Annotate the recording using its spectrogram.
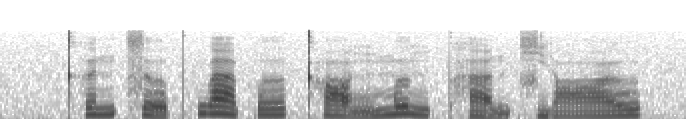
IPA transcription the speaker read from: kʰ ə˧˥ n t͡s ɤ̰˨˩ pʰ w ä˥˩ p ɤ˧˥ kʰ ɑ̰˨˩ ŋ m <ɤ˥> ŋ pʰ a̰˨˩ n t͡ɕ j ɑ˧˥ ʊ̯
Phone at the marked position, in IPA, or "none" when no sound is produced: ɤ˥˩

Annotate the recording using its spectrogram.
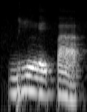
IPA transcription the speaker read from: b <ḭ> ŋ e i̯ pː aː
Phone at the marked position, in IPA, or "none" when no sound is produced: i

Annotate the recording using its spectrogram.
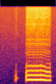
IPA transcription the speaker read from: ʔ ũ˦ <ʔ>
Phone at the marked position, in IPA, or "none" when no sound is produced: none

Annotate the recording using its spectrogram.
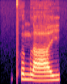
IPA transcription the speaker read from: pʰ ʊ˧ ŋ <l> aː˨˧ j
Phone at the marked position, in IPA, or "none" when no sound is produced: l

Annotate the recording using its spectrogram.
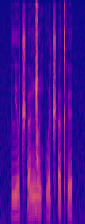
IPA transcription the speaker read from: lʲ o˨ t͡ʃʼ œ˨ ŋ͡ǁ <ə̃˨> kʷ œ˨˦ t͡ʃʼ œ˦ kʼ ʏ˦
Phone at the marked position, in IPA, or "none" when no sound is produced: ə̃˨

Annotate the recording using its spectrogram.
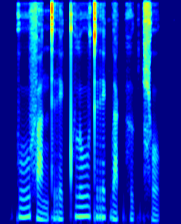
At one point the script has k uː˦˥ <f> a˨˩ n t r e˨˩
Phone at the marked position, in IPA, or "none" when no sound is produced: f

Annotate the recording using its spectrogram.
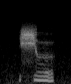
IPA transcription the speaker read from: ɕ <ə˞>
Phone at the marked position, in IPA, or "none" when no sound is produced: ə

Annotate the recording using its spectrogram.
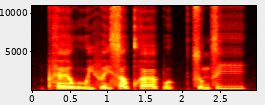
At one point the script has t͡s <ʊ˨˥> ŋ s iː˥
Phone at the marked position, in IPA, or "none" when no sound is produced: ʊ˨˩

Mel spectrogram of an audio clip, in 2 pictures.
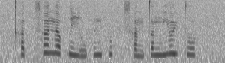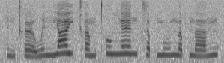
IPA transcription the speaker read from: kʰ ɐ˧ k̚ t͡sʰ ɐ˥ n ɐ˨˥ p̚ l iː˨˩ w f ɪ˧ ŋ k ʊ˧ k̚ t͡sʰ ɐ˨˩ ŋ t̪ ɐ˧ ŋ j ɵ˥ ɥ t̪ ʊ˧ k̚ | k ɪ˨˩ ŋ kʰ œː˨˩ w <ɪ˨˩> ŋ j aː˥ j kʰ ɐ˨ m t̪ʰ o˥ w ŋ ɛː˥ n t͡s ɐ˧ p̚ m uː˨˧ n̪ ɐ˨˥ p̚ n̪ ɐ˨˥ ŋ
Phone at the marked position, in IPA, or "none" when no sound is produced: ɪ˧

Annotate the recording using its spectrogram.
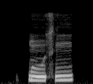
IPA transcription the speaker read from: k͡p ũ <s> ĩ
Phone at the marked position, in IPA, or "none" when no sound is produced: s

